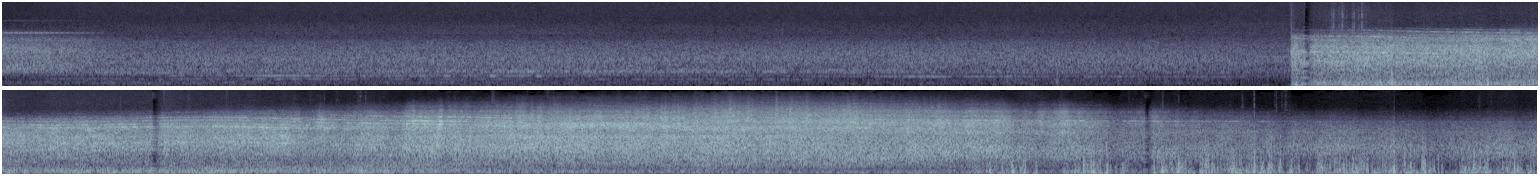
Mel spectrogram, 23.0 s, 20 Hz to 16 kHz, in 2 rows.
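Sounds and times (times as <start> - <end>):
jet engines roaring: 0.0 - 23.0
aircraft touching down: 9.6 - 23.0.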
